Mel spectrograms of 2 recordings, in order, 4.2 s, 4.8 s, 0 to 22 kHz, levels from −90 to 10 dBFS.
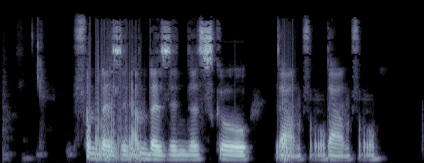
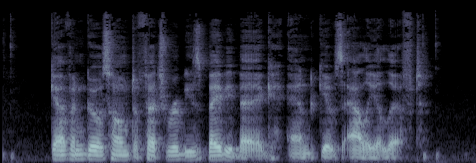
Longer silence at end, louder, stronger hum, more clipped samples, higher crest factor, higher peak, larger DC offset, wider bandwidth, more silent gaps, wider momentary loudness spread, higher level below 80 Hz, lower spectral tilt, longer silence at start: about the same, 0.45 s vs 0.35 s; first, -18 LUFS vs -25 LUFS; neither; neither; about the same, 20 dB vs 18 dB; first, 0 dBFS vs -8 dBFS; neither; second, 14.5 kHz vs 16 kHz; neither; first, 15 LU vs 9 LU; first, -56 dBFS vs -64 dBFS; second, -3 dB/octave vs -5.5 dB/octave; first, 0.35 s vs 0.1 s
